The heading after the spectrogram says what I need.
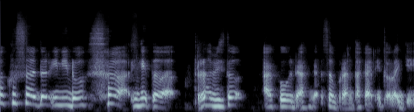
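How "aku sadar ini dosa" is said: high, slow, tearful, crying voice. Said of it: "Baru tuh aku bener-bener nangis".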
